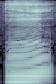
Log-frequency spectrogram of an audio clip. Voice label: "innh9", taiwanese syllables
